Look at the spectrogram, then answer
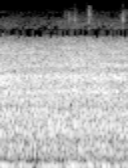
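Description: Airliner taking off at Vancouver International Airport on a wet day, a steady broadband engine roar that fills the whole stretch without letup, loud and sustained with no talk over it.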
